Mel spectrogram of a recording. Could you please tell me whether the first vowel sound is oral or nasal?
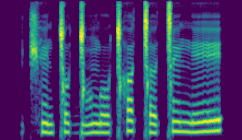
nasal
